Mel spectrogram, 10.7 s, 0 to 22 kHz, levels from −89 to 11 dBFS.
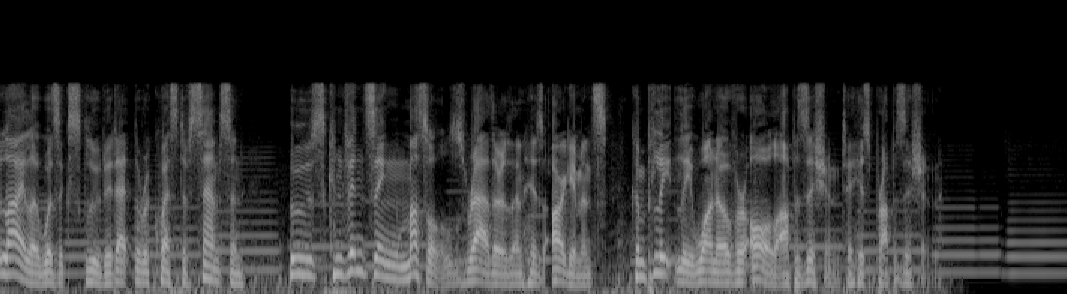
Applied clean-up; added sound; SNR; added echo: none; Engine starting / Car + Wind instrument, woodwind instrument; 17 dB; none.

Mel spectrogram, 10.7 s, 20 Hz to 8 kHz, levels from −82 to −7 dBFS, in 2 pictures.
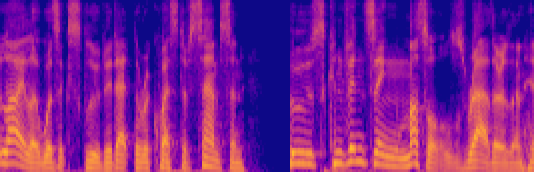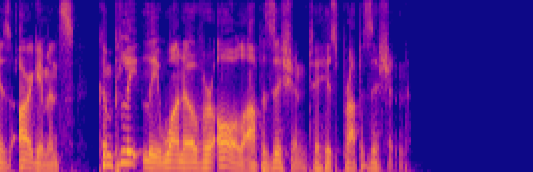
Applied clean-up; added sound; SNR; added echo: none; none; none; none.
